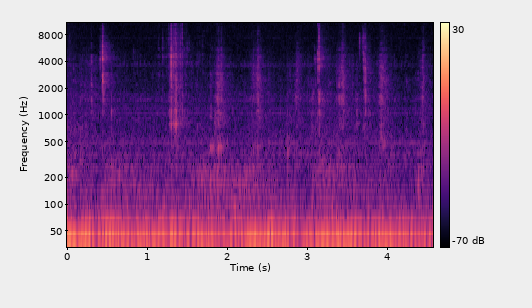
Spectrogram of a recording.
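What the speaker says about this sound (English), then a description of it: "I want to taste my shrimp." Someone bites and chews big crunchy shrimp from a pasta dish with broccoli rabe, several quiet close crunches in an uneven rhythm.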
